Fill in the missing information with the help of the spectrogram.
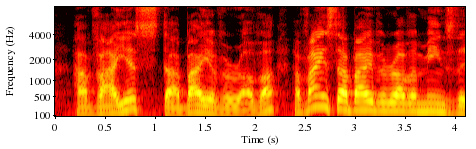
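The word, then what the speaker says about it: הוויות דאביי ורבא: However, the other things which we say, I think it's pronounced Havayus Da'abaya V'Rava. I looked up Rambam La'am that has Nekudis, so that's how you have the Nekudis. Havayus Da'abaya V'Rava.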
